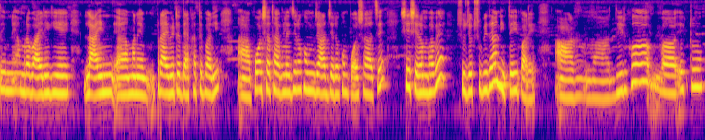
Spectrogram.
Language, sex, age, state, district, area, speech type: Bengali, female, 30-45, West Bengal, Kolkata, urban, spontaneous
